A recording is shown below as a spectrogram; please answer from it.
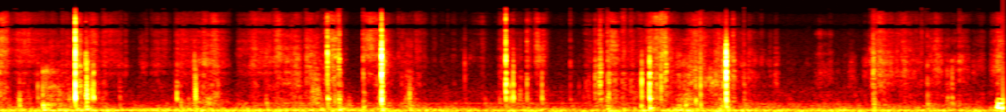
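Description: Fingers handling paper envelopes, with soft rustling and a few sharp small clicks scattered through, as the legs of a metal mini brad fastener are pressed open by touch.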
